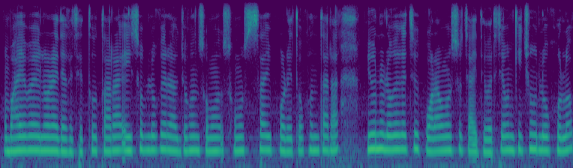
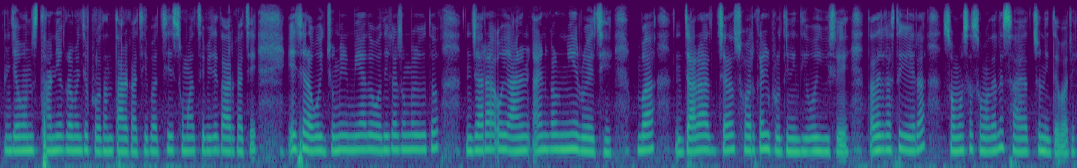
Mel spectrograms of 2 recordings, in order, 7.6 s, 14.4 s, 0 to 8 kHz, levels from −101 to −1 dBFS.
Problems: low volume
